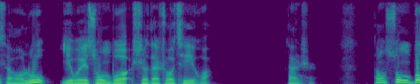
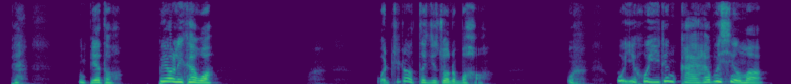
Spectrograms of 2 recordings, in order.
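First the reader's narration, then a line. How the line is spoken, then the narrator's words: Crying. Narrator (Chinese): 他竟然哭了起来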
